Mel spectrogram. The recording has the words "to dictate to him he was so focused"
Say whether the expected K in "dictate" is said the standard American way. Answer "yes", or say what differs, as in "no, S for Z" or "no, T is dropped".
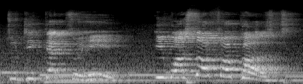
no, K is dropped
